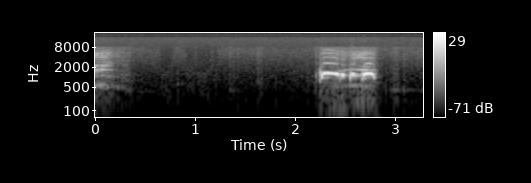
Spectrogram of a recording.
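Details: Lure call of a local zebra dove: after a long silence, a single loud rolling, trilled cooing phrase lasting about half a second.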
